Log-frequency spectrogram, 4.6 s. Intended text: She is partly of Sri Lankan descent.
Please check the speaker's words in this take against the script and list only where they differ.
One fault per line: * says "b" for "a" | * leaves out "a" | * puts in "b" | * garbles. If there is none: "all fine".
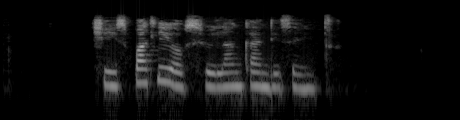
all fine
